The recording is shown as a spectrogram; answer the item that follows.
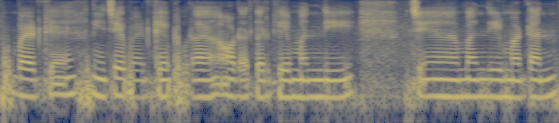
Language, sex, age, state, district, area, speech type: Urdu, female, 18-30, Telangana, Hyderabad, urban, spontaneous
